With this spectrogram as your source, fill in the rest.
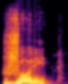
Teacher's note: a sílaba tônica de júri é ju, então o acento tem que estar no U.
